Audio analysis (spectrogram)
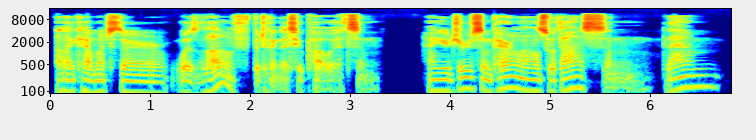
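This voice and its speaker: A man in a close-miked audio roleplay, speaking softly and affectionately with a teasing edge, as a voice actor addressing a loved one. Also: lowish voice, fairly even intonation, unhurried, vocal fry, no room sound.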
